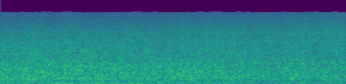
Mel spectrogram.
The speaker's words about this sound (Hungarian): A városban akkora felhőszakadás volt, hogy a csatorna már nem tudta elvezetni a csapadékot, az utcákon hömpölygött a víz.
